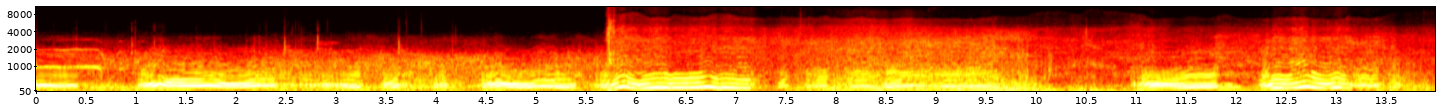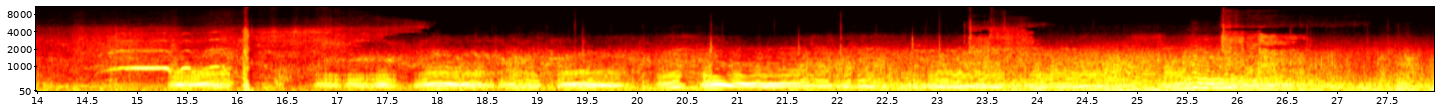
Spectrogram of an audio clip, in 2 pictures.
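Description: A dirt bike engine revs hard and eases off.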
